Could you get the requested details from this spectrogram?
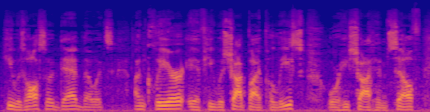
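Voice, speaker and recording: A man reporting live news from the field, ad-libbing with halting pauses mid-sentence. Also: on the low side, fairly even intonation, slightly rough. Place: outdoors at the scene. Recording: outdoor street and traffic noise.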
